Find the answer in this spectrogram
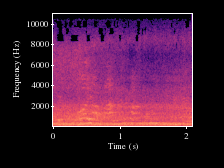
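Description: Indistinct voices over a steady low background rumble.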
